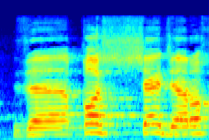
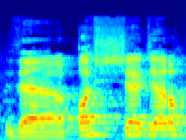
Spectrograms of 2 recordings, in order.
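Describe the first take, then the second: First: The long vowel of the dual ending is stressed. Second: The long vowel of the dual ending is unstressed. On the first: Two people did the action. The speaker calls it right. "kan dua orang, Adam sama Hawa" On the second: One person did the action. The speaker calls it wrong. "bukan zaqash syajarah, Adam sendirian gitu kan"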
